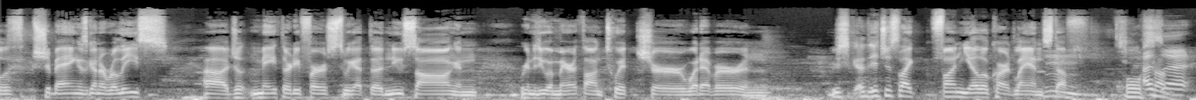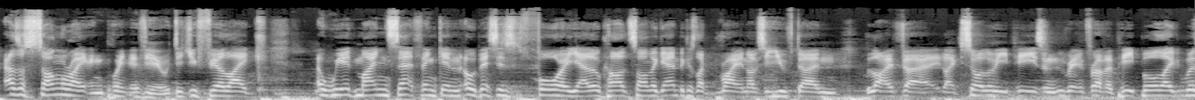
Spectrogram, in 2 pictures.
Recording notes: backstage Slam Dunk Festival 2023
